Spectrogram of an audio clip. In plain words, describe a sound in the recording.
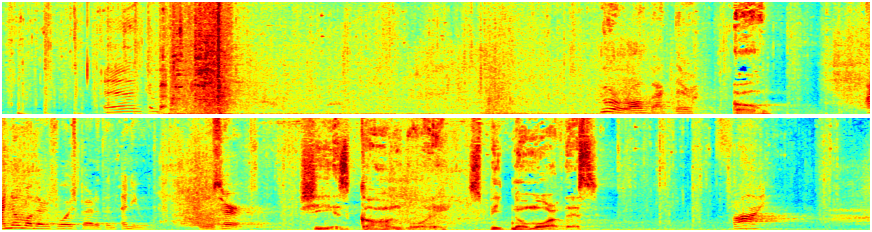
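A young woman talks through a headset microphone.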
